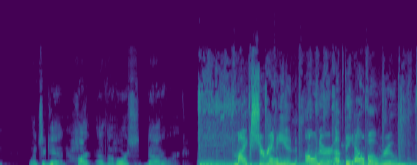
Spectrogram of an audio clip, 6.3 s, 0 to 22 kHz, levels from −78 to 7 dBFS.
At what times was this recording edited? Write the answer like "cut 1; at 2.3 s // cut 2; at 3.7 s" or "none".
cut 1; at 2.8 s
